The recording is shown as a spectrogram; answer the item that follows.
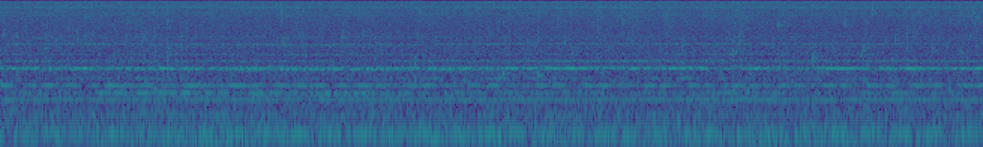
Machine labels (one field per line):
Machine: pump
